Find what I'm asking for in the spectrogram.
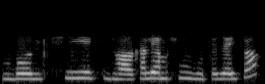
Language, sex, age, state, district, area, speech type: Bengali, female, 45-60, West Bengal, South 24 Parganas, rural, conversation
